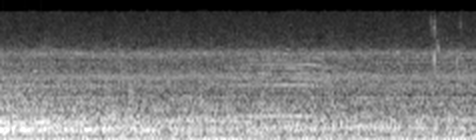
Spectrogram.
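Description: A pause between sentences of a speech over a microphone: only low, even background noise, with a faint thin tone about a second and a half in.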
